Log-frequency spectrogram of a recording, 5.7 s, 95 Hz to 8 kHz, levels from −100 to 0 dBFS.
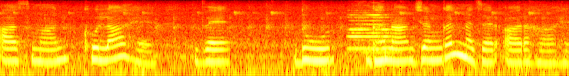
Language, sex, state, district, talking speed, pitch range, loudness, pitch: Hindi, female, Chhattisgarh, Raigarh, 115 wpm, 225-250 Hz, -15 LUFS, 235 Hz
